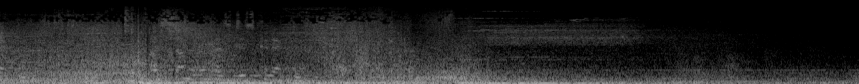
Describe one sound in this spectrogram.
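A huge explosion booms and rumbles, then fades.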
